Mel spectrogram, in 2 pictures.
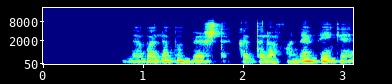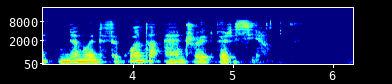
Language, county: Lithuanian, Vilnius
